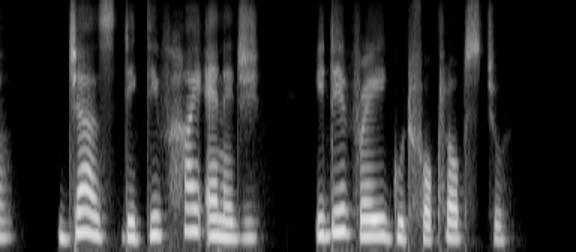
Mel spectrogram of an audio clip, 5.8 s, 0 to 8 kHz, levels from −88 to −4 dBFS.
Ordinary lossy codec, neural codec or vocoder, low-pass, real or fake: none; codec, 16 kHz, about 1 kbps, DyCAST, with the encoder's durations; none; fake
